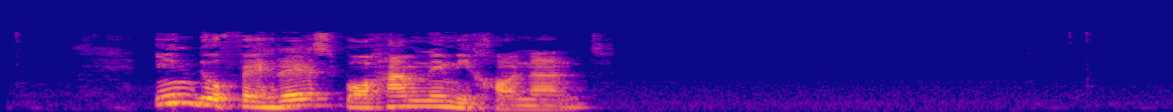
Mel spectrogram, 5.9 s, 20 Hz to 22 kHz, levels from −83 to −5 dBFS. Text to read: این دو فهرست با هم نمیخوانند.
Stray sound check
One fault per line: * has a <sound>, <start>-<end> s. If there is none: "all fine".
all fine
